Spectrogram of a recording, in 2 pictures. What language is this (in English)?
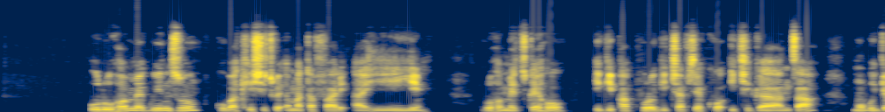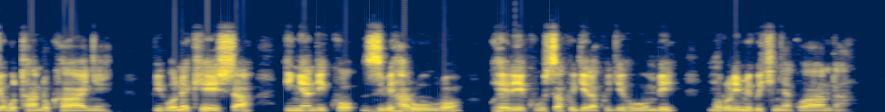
Rundi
